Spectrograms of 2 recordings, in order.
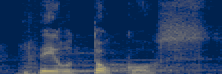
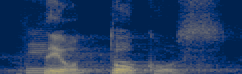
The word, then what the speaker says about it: Theotokos: In Greek, the title Mother of God is pronounced like this. Please repeat after me. Theotokos. Theotokos.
